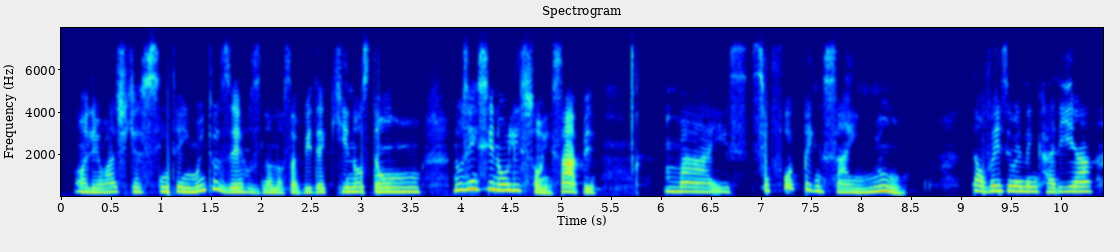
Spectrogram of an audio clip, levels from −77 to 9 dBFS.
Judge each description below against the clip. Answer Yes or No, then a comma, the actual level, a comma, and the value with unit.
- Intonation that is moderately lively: Yes, average, 3.5 semitones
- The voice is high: Yes, high, 215 Hz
